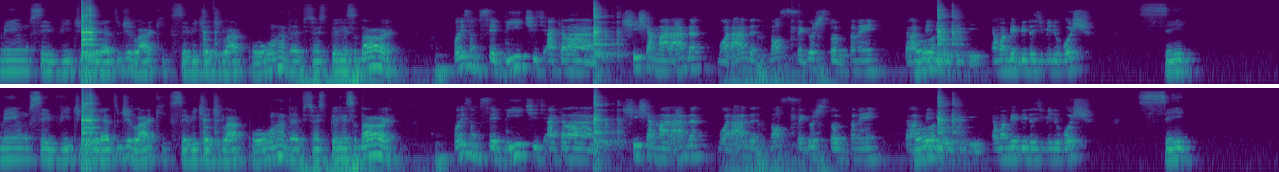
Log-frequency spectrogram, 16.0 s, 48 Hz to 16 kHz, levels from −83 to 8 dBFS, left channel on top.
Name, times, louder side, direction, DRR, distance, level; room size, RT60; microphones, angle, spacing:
voice 1, 0.0-4.9 11.4-11.8 14.3-14.8, right 1 dB, 40° right, 0.8 m, -34 dB
sound 1, 1.0-1.4 2.5-2.9 3.6-5.9 6.3-6.4 7.4-7.9 9.0-10.4 11.7-12.1, left 3 dB, 30° left, 1.6 m, -33 dB
voice 2, 5.7-7.5 7.8-11.0 11.3-13.6, left 2 dB, 50° left, 1.3 m, -37 dB
3.8 x 3.3 x 4.2 m
head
